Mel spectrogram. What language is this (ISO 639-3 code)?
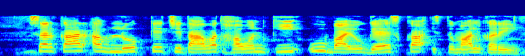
bho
